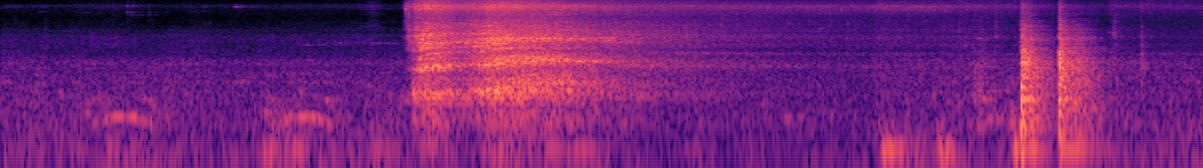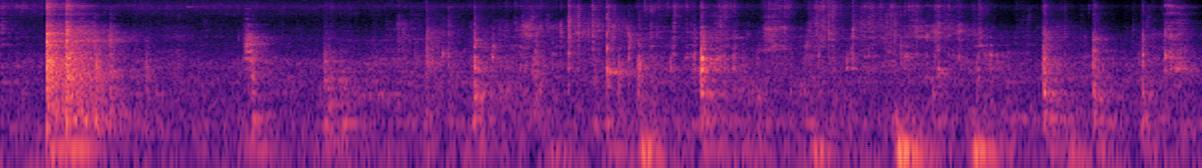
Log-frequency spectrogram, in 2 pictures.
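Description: Hot oil tempering is poured into a pot of curry and sizzles loudly about three seconds in, fading over the next couple of seconds. Then come two sharp metal clanks, and then a steel ladle clinking and scraping against the pressure cooker as the curry is stirred.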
